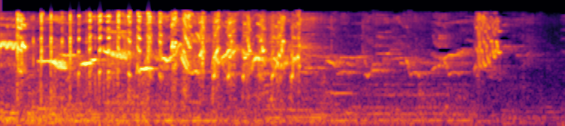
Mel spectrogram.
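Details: Female Tambak Peluru lovebird from Comal, Pemalang, pours out two seconds of dense, shrill, rapid chirping that fades to softer twitters and one last brief squeak.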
